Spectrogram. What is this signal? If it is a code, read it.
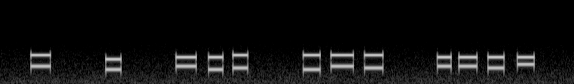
DTMF, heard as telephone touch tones, dialled by hand, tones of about 190 ms. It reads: 9 1 826 396 8850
